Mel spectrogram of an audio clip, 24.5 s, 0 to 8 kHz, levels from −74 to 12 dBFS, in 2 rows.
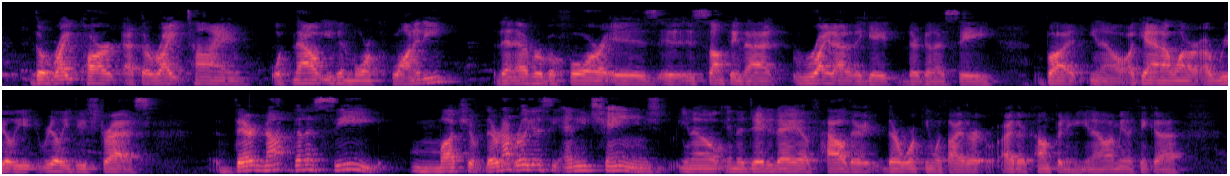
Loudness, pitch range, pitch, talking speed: -24 LUFS, 100-120 Hz, 110 Hz, 175 wpm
